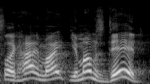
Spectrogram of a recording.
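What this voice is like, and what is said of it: Put-on upbeat Australian accent. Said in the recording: “Australian accent ... you always sound happy ... it always goes up and it's like really exciting”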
